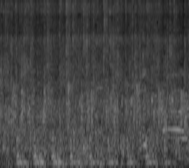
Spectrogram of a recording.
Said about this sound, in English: So thank you guys again. Again, big round of applause for everybody.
